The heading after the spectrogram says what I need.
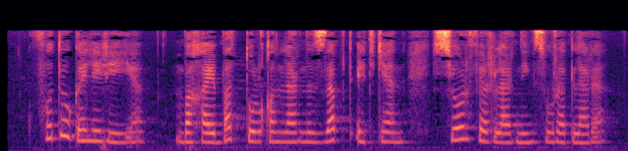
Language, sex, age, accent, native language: Uzbek, female, 18-24, Farg'ona, Uzbek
